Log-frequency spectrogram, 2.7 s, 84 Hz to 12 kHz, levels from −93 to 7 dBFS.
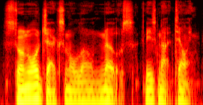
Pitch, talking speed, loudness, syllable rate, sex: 85 Hz, 175 wpm, -20 LUFS, 5.7 syllables/s, male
